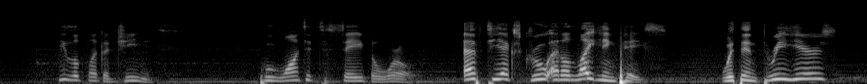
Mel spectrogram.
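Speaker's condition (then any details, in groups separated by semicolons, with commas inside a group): No condition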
